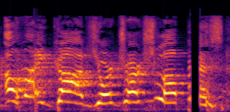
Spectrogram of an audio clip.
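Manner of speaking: high, excited fan shriek; freaked out. Acted. Dancer mistaking a comic for a star, high and freaking out. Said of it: "She freaked out".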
